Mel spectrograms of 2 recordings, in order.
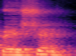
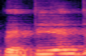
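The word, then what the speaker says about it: patient: पेटिएंट नहीं बोलेंगे और पेशिएंट नहीं बोलेंगे, पेशेंट। तो C के बाद, T के बाद और इवन S के बाद, क्लियर, अगर IENT आए तो इस I का प्रोनाउंसिएशन नहीं होता, I का प्रोनाउंसिएशन नहीं होता।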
